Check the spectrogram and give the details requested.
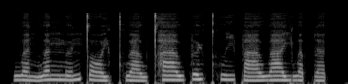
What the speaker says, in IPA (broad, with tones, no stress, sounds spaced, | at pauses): w ɐ˨˩ n w ɐ˧ ŋ m ɵ˨˥ n t̪ ɔː˨˩ j kʷʰ aː˨˩ w t̪ʰ aː˧ w p ɵ˥ ɥ kʷʰ iː˧ p aː˨˧ w aː˧ j w ɐ˨ p̚ l ɐ˨ k̚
